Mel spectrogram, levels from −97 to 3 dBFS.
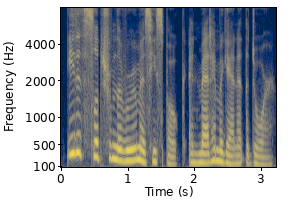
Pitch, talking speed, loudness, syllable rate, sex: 195 Hz, 280 wpm, -15 LUFS, 6.3 syllables/s, female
